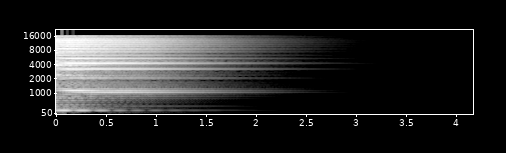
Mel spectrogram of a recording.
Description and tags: Blips Trails: C2 note, random short blip sounds with short tails from Massive. Sampled into Ableton as instant attacks and then decay immediately with a bit of reverb to smooth out the sound, compression using PSP Compressor2 and PSP Warmer. Random parameters, and very little other effects used. Crazy sounds is what I do.
noise, sci-fi, techno, house, processed, effect, synthesizer, hardcore, glitch-hop, porn-core, acid, lead, club, bpm, dark, rave, bounce, electro, resonance, trance, dance, electronic, sound, 110, random, synth, dub-step, blip, glitch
